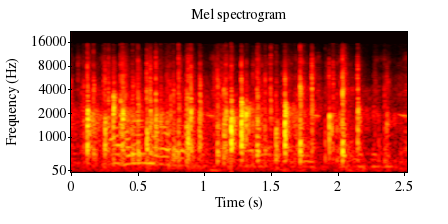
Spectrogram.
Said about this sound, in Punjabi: ਤਾੜੀਆਂ ਮਾਰੋ ਸਾਰਿਆਂ ਨੇ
